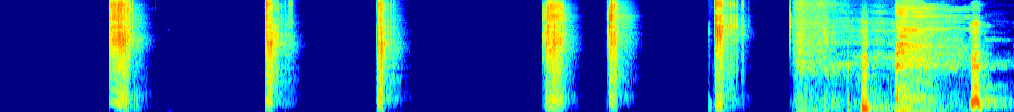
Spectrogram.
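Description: Spiced ketchup squeezed from a squeeze bottle onto a microphone: six or seven sharp airy puffs at uneven intervals, then a longer wet, sputtering spurt as the bottle empties, fairly loud, with no talking.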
